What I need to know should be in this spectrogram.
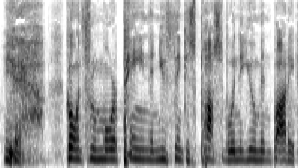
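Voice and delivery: ordinary delivery

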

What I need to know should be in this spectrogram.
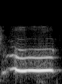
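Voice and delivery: high, loud buzzer-like "Er"; buzzer noise. Retold or imitated. God buzzing the preacher's plan, a high loud buzzer noise. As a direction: make a wrong-answer buzzer sound. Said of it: "And God goes".

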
